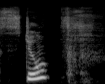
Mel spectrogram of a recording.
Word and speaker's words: Stumpf: His German name is more like Stumpf.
